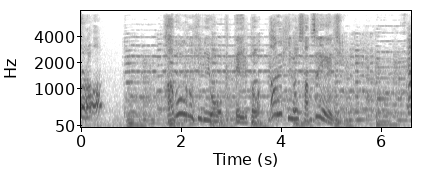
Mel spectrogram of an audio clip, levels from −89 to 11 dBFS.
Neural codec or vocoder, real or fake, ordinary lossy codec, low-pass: vocoder, 44.1 kHz, 128 mel bands, Pupu-Vocoder; fake; AAC, 32 kbps; 7.2 kHz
